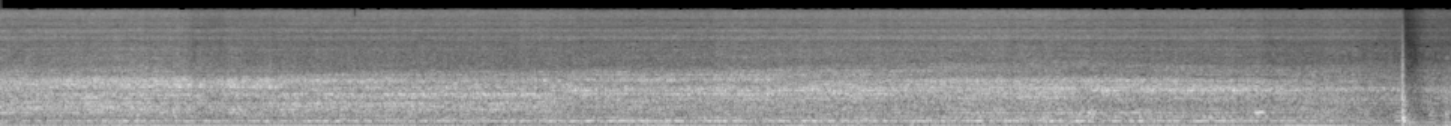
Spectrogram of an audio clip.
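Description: High-pressure drain jetter running, driving water through the hose and nozzle into a blocked sewer drain line. It makes a loud, steady hum over a hiss that cuts off abruptly at the end.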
